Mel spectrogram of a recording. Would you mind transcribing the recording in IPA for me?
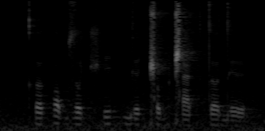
kʰəkɔbzʊ t͡ʃʰik ɡɪǁʊbǁæk tə dɪ

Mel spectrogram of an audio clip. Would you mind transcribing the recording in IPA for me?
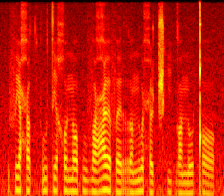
feħɔ t͡sʼu tiχunɔpu vɒʕɜfɜ rɔnuħʏ ʈ͡ʂʰiɡɒnoǃɔ

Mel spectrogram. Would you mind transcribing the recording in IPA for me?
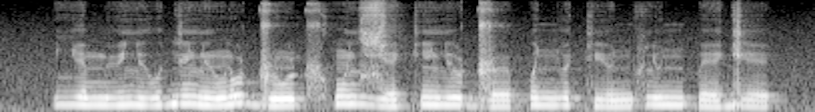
ʎemy lʲu ɡʲə̃lʲũɾu ɖ͡ʐũʈ͡ʂʰũlʲ ʑekʲẽlʲ uɖ͡ʐø pəɲøkʲøɲ flyɲpeɡʲe

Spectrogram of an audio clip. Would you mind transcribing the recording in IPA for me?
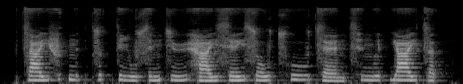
t͡saː˨˧jfɪ˧k̚n̪ɪ˨k̚ t͡sʊ˨˥k̚siː˨˩w sɪ˨˥ŋt͡syː˨˥haː˨˧j se˨˧jso˨˥w t͡sʰuː˧ t͡sɛː˨˩n t͡sʰɪ˧ŋlɪ˧k̚ jaː˧jt͡sɐ˨t̚

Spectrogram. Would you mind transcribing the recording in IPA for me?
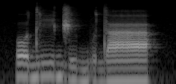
o˦diː˦d͡ʒi˨ bu˧daː˦

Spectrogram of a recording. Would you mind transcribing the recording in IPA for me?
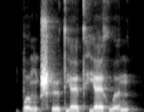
pɤ˥ŋʈ͡ʂʰɻ̩˧˥t̪jɛ˧˥ t̪ʰjɛ˥xwə˧˥n

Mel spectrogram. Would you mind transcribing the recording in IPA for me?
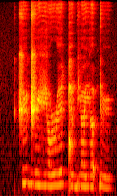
t͡ʃyd͡ʒyvʲɔ ɹɪǃɪbjœ jəʔɗy

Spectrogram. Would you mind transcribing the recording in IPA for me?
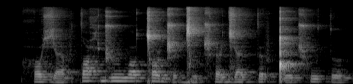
hɔ˧ ʑæ˨f tˤʌ˦ħɖ͡ʐu˦wɔ˦ ǀɔ˦ɖ͡ʐə˨ɡ͡ǀi˨ ʈ͡ʂʰɜ˧d͡ʑæ˧tːə˧f ǃɪ˨˦ʈ͡ʂʰu˦tːʊ˧

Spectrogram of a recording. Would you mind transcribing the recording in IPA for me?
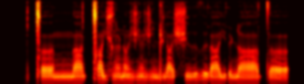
ǀɐːnːa ǀajɣɐ̃ɽɐ̃ ʒɐ̃ʒɐ̃ɖjaʃɨ ðɨɾaːjɾɨɳaː tɐ

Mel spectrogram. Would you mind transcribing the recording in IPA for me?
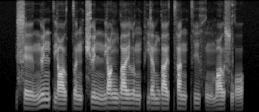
se˨˩ɪ̯ n̪y˥n t̪jɑ˧˥ʊ̯ t̪ə˨˩n t͡ɕʰy˥˩n n̪jɑ˥ŋwa˥ɪ̯lʊ˧˥ŋ pʰjɛ˥mwa˥˧ɪ̯t̪ʰa˥˧n t̪ʰi˥˩fɤ˩ŋmɑ˥ʊ̯ swɔ˧˥

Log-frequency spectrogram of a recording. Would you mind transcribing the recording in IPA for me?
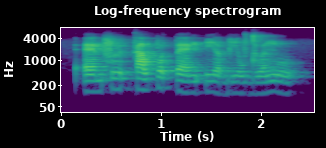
ʔɛː˩˧mfɯː˧t̚ka˧˥w po˥˨t̚pɛː˩˧ŋ ʔi˧˩ə̯biː˧˩w du˩˧ə̯ŋu˧˩

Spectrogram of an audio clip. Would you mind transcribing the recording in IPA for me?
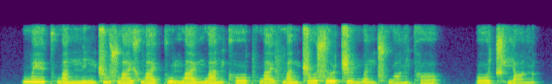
we˥ɪ̯t̪ʰwa˧˥n n̪ḭ˨˩ŋʈ͡ʂu˥˩swa˥ɪ̯xwa˥˩ɪ̯ kṵ˨˩n̪wa˥˩ɪ̯ n̪wa˥nkʰo˥ʊ̯pʰwa˧˥ɪ̯ fwa˥˩nʈ͡ʂo˥ʊ̯sɹ̩˨˩ ʈ͡ʂɻ̩˥˧mwə˥˩n t͡sʰwɑ˧˥ŋt̪ʰɤ˧˥ | o˥˩ʊ̯ t͡ɕʰjɑ˥ŋ

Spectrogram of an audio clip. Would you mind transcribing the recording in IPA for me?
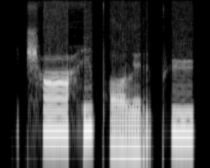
t͡ʃʰɑː˦hi˦ pʰɔ˨lɪ˨r pʰy˦

